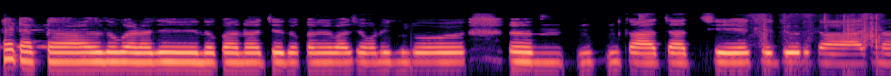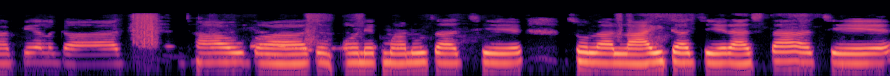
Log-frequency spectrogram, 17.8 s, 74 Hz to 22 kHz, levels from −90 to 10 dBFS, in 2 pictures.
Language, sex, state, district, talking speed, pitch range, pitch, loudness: Bengali, female, West Bengal, Malda, 90 wpm, 205-220 Hz, 215 Hz, -15 LUFS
